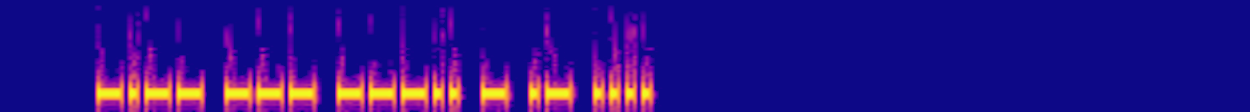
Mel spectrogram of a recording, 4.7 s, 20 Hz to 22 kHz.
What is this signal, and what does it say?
Morse code, heard as a keyed tone, about 40 wpm, 700 Hz. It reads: YO8TAH
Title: DXCC-100 Call Signs - 6 Characters - Repeated 2x - 40wpm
